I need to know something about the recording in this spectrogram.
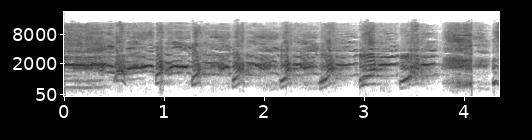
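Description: A person laughing hard in a long run of short, repeated 'ha' pulses, about three a second.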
